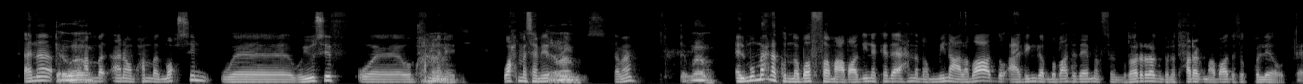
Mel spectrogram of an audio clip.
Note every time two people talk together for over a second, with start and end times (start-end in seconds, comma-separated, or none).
none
